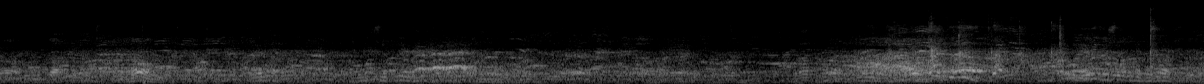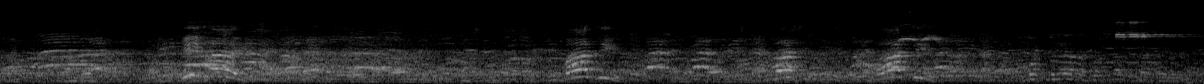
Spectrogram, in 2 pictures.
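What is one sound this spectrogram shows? A small crowd murmurs and calls out in an open stadium.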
